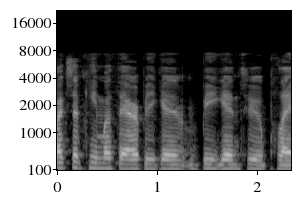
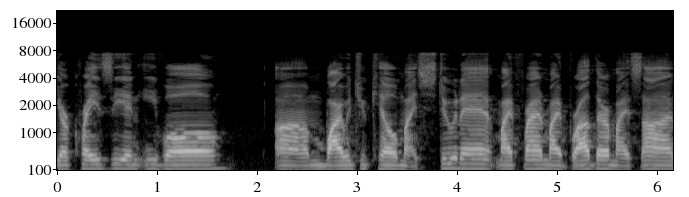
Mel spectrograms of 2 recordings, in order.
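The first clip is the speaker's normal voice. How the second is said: plain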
